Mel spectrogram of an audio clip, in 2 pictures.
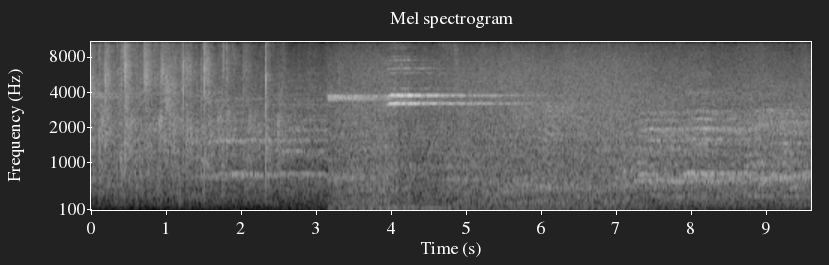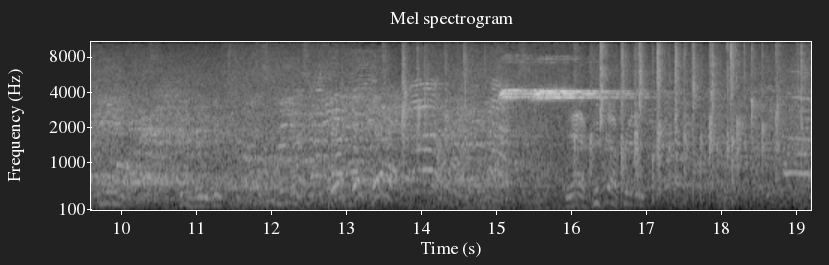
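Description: Water splashes as swimmers thrash in a pool.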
